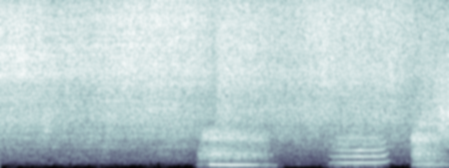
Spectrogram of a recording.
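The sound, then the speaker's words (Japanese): A steady, bright hiss of warm shower water spraying over someone before a shampoo runs throughout. About halfway in, a voice joins with three short, pitched syllables over the continuing spray. “シャワーっと、シャワシャワー。”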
